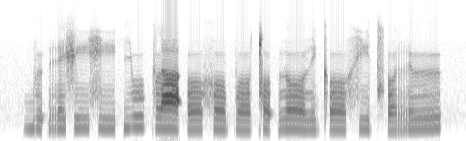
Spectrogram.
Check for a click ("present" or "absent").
present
